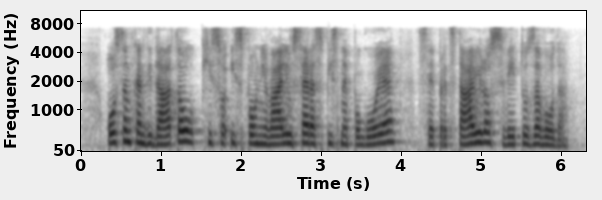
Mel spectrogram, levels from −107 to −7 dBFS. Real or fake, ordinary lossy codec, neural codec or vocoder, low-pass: real; AAC, 32 kbps; none; 7.2 kHz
